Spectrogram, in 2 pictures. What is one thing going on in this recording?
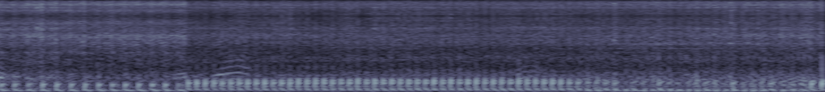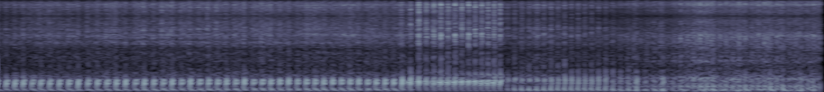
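A dual-sport motorcycle rides along a road.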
